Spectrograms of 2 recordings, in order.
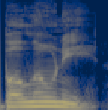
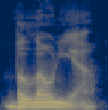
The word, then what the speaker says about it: Bologna: fans of greasy Italian meat, the city of Bologna. Okay, upon further research, it's apparently pronounced Bologna, but it's spelled the same way as bologna,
